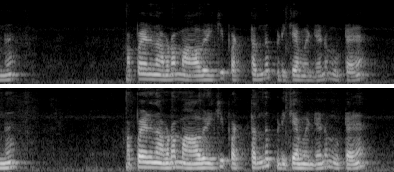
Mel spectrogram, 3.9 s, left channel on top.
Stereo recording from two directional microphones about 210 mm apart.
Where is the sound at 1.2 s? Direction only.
55° right (ahead or behind).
